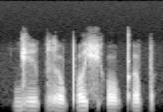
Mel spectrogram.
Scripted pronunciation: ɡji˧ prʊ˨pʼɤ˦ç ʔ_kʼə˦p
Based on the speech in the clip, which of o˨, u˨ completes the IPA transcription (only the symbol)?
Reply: o˨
